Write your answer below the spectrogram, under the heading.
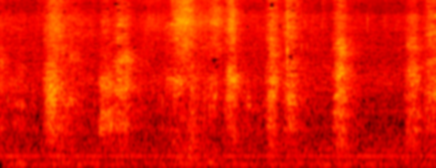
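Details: ['Two French Bulldogs, a black male and his red fawn sister, panting after an evening chase indoors; quick breathy puffs repeated roughly every half second, steady and fairly quiet.']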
